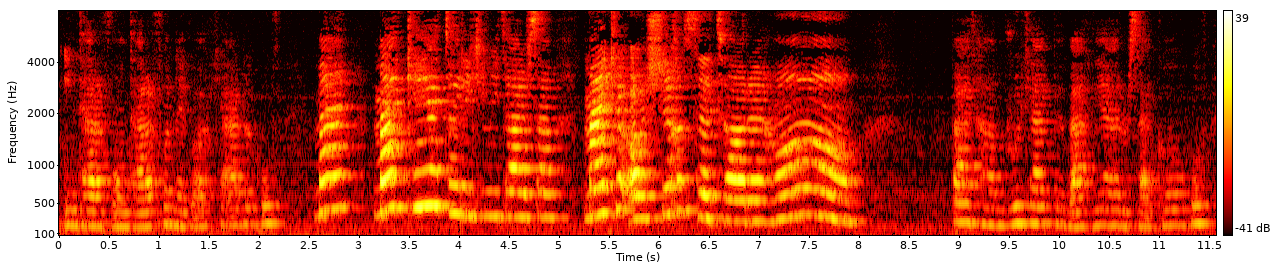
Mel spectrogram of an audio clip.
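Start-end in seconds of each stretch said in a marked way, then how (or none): 2.6-8.0 high, loud, slow offended doll voice; indignant doll. Acted. Doll Sara protests she loves the stars, high and indignant. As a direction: she is outraged at being called scared.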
